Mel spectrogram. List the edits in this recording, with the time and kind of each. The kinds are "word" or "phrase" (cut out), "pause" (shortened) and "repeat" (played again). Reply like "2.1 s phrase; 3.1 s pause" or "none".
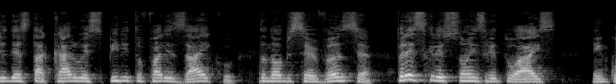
2.6 s phrase; 3.9 s word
